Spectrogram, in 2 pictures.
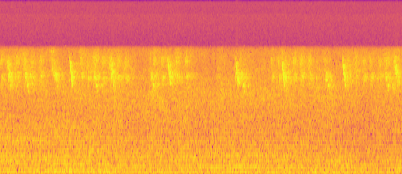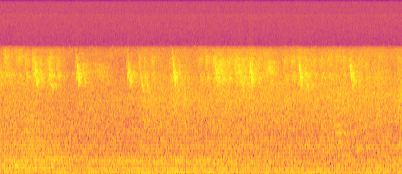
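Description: Small birds chirping, short high chirps repeated every second or so, faint over a steady low background rumble.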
